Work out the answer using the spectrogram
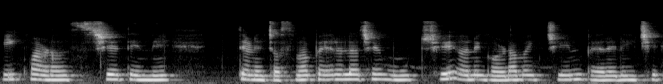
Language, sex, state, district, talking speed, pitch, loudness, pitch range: Gujarati, female, Gujarat, Valsad, 145 wpm, 215 Hz, -14 LUFS, 205-230 Hz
